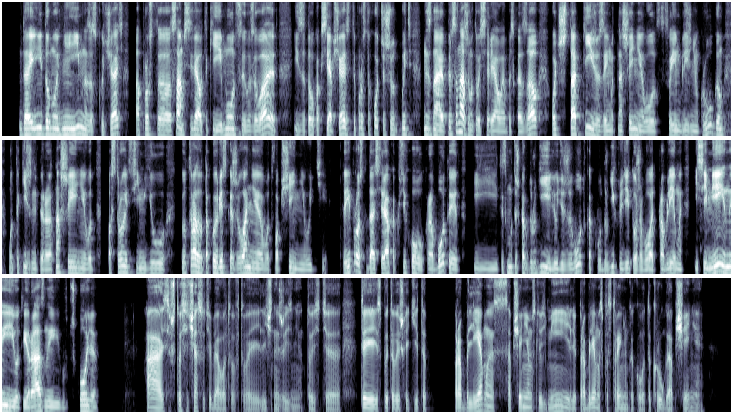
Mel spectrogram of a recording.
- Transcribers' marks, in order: tapping
- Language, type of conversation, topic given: Russian, podcast, Какой сериал стал для тебя небольшим убежищем?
